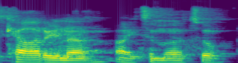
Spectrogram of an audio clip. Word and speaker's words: Karina Aitamurto: It's the name Karina, but it's Finnish, so it's Karina Aitamurto.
